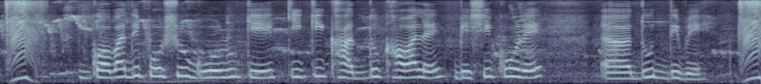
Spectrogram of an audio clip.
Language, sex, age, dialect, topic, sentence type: Bengali, female, 60-100, Rajbangshi, agriculture, question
